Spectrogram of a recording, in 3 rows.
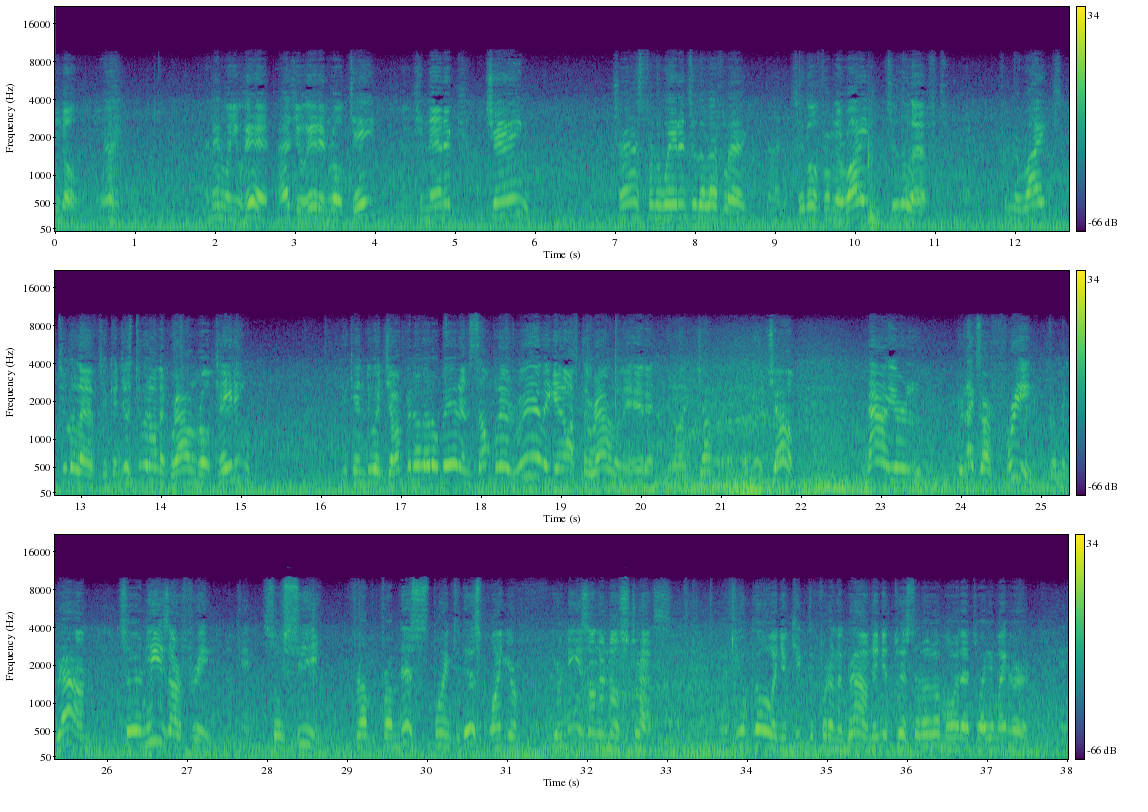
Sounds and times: Outside, urban or manmade: 0.0 - 38.0
Speech: 1.8 - 6.0, 7.0 - 11.1, 11.8 - 15.2, 16.2 - 21.9, 22.8 - 38.0.

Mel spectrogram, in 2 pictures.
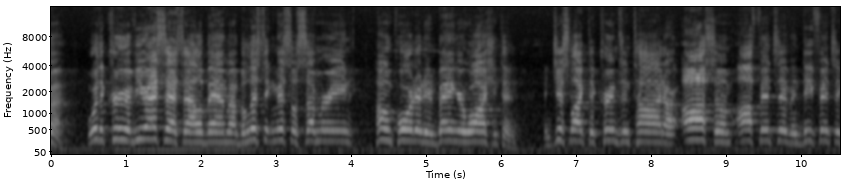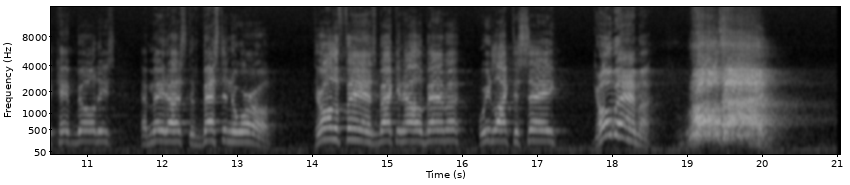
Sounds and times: Speech: 0.0 - 13.5, 14.1 - 18.6.

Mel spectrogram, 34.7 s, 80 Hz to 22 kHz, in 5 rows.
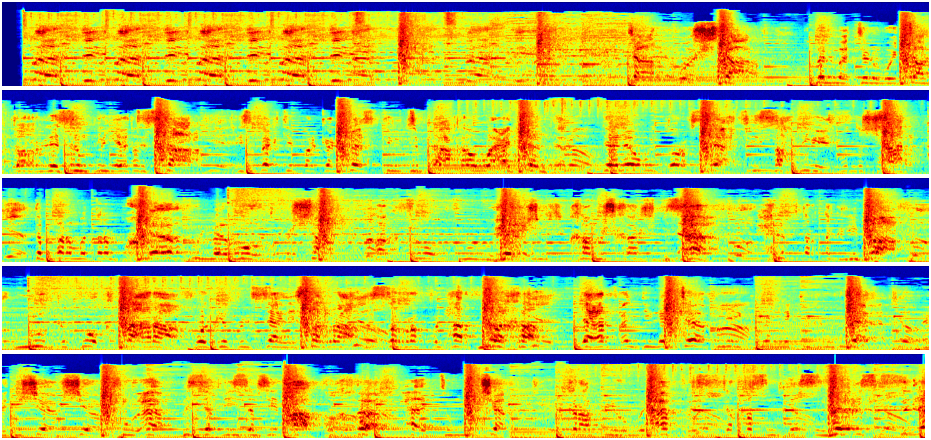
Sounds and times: Hip hop music: 0.1 - 34.7
Rapping: 0.2 - 34.7.

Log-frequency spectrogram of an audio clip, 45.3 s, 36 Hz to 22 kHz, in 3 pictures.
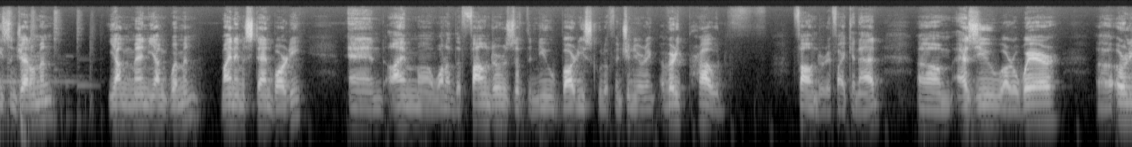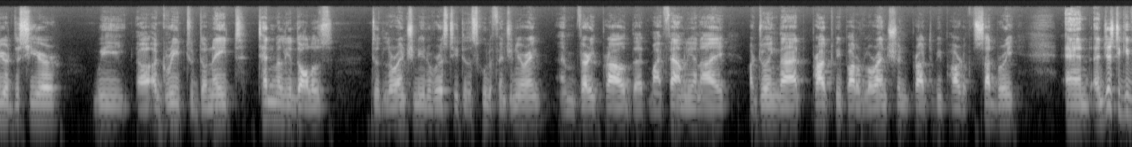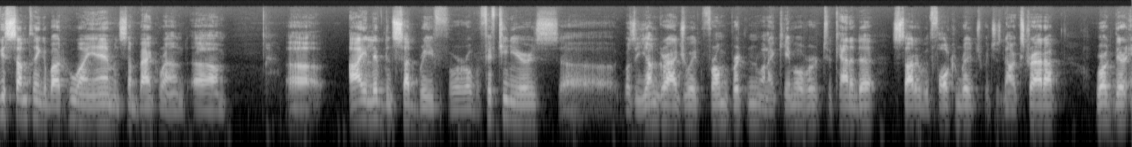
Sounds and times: Male speech, man speaking: 0.0 - 0.8, 1.5 - 4.1, 4.7 - 9.7, 10.6 - 28.7, 29.3 - 33.3, 34.0 - 45.2
Narration, monologue: 0.0 - 45.2.

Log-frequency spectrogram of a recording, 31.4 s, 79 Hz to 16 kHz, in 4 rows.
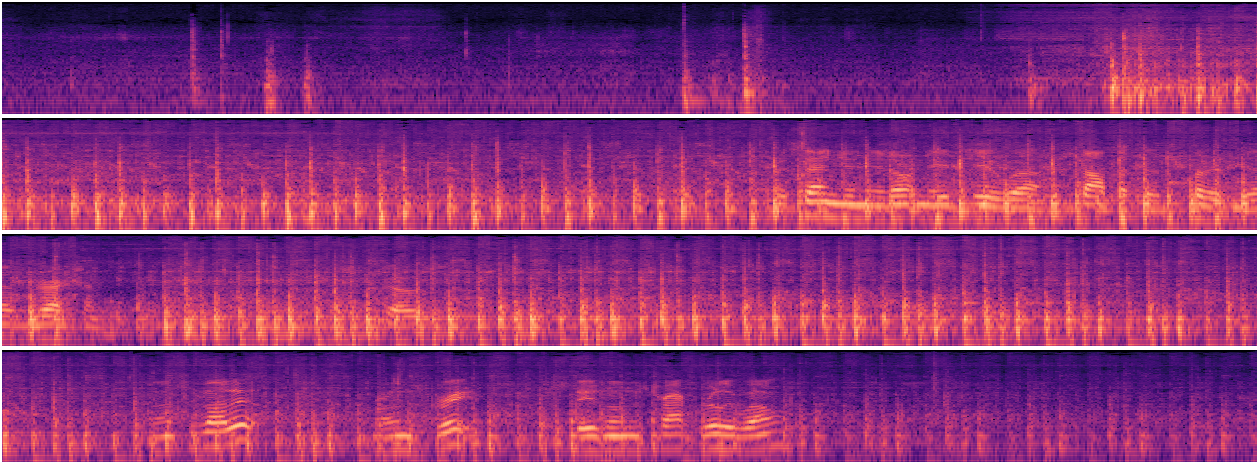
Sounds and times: Engine: 0.0 - 31.3
Speech: 12.7 - 16.3, 18.0 - 18.5, 24.4 - 25.2, 25.8 - 28.5.

